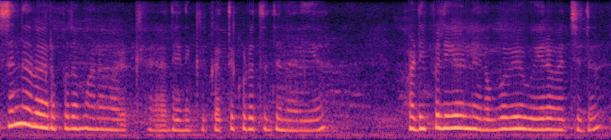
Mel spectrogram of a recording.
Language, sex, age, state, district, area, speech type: Tamil, female, 18-30, Tamil Nadu, Chennai, urban, spontaneous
